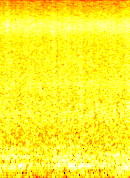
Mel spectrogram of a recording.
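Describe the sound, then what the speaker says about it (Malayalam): Heavy rain pours down in a steady, dense hiss with a low rumbling undertone of thunder, continuous and fairly loud throughout the brief moment. "മഴയാണ്. ഇടി വെട്ടുന്നുണ്ട്, നല്ല ഇടി വെട്ടുന്നുണ്ട്."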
